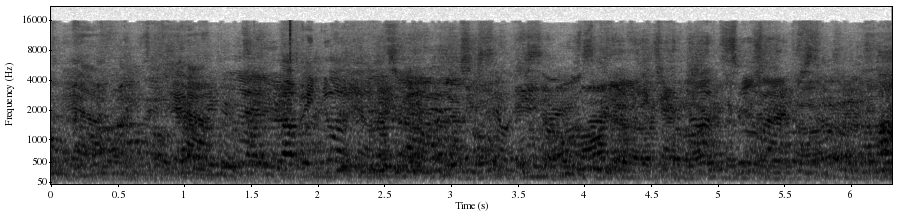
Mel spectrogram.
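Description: Women greet each other close by, talking with animation.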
